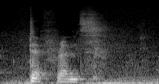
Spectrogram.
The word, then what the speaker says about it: difference: And if I talk about the correct pronunciation of difference, E, you don't pronounce this E, it should be, what's the difference?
